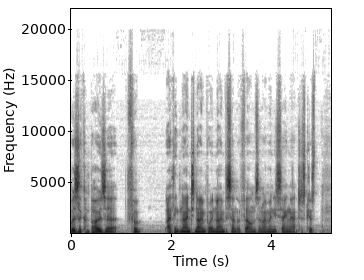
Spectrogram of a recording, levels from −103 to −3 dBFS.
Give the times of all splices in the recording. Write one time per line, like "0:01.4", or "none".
none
